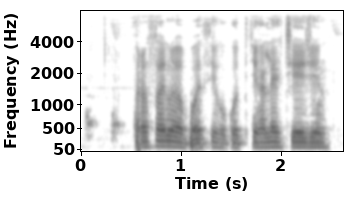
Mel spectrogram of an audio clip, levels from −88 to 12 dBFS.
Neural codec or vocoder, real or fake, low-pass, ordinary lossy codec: none; real; 7.2 kHz; none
